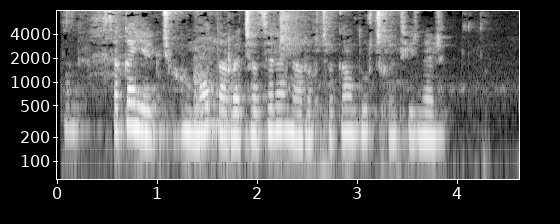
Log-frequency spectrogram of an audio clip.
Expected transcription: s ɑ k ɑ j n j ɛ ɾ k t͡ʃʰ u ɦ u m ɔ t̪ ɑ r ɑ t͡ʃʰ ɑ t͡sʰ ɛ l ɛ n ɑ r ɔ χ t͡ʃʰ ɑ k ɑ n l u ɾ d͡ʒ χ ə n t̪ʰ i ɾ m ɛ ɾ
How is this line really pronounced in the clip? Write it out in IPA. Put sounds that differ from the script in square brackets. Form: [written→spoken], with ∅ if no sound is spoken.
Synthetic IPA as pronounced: s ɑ k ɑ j n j ɛ ɾ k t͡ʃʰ u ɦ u m ɔ t̪ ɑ r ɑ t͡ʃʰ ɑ t͡sʰ ɛ l ɛ n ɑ r ɔ χ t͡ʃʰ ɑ k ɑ n l u ɾ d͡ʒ χ ə n t̪ʰ i ɾ [m→n] ɛ ɾ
